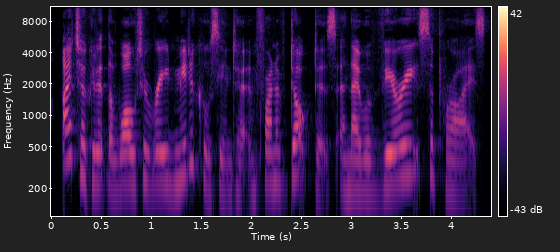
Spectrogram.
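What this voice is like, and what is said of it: Imitates another person's voice. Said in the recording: “that Trump impersonation”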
